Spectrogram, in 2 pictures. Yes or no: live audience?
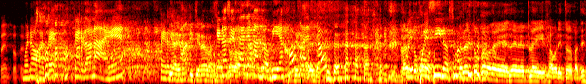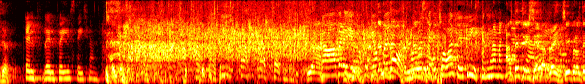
yes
